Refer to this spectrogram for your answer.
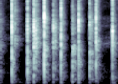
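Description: Two people clap their hands together, about nine sharp, fairly loud claps in a quick, slightly uneven rhythm, with no talking over them.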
